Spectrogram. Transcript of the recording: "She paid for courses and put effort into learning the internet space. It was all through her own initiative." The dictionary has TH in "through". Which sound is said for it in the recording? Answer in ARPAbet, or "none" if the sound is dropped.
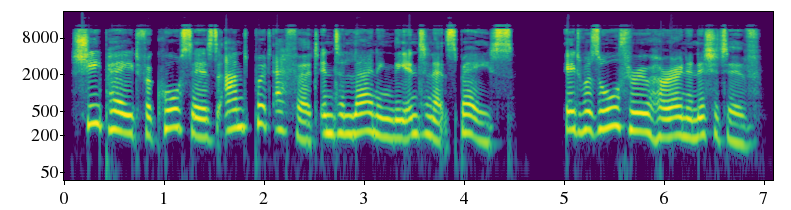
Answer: TH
